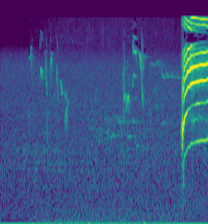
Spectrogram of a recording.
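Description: Outdoor background hiss with a few brief bird chirps. Near the end comes a louder short tone that rises in pitch and then holds.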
